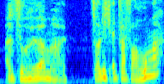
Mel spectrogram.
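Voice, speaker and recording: A woman's voice: medium pitch, animated, brisk, vocal fry. A woman playing a cheeky, impatient granddaughter in a sci-fi radio drama, with a blunt, slangy manner. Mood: conspiratorial, grumbling. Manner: brash, blunt, exclamatory.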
